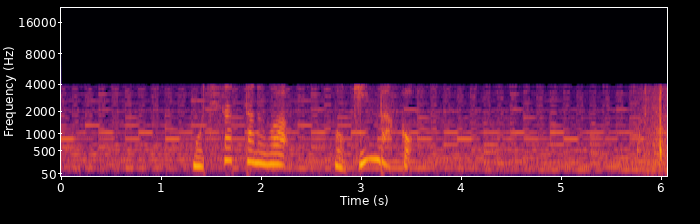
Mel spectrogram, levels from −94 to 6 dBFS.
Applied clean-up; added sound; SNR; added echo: none; none; none; none.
